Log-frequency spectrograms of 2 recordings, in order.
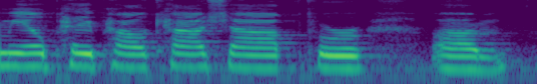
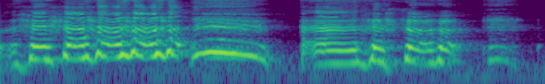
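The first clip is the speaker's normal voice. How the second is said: high, loud burst of giggles; real laughter; 7 semitones higher, 6 dB louder than usual. Real, not acted. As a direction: crack up in a long, helpless laugh. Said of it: "I'm just laughing".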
